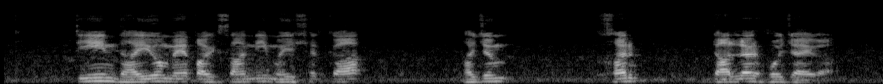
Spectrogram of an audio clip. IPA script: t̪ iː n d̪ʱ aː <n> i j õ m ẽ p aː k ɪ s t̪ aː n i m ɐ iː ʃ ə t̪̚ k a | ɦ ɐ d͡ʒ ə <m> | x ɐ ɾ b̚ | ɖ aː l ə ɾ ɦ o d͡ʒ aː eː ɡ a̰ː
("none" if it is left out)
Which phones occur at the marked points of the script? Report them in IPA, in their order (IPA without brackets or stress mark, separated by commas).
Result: none, m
